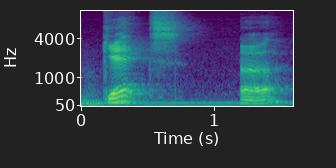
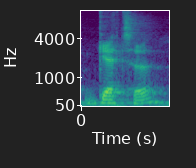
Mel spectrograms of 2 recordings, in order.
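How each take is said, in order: First: The two words are said slowly and separately. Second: The two words run together into one word.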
